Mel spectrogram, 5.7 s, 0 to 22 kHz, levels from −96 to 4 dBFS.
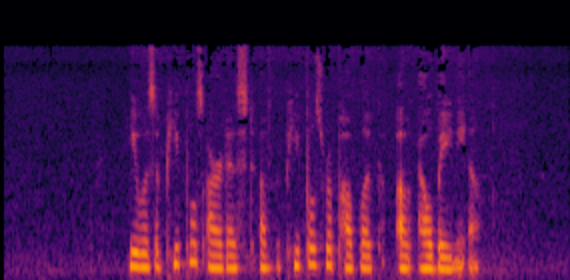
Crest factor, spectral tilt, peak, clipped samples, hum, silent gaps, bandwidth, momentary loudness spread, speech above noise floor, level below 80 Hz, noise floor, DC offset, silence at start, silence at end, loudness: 20 dB; -6.5 dB/octave; -8 dBFS; under 0.1%; none; none; 11.5 kHz; 7 LU; 35 dB; -60 dBFS; -60 dBFS; under 0.1%; 1.3 s; 0.9 s; -26 LUFS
